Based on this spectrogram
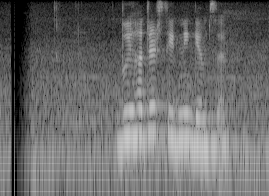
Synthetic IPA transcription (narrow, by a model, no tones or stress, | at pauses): d̪ujɦʌdeɖsiɖniɡemsḛ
